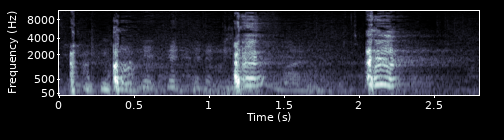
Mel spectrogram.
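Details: Adult man coughing fit while speaking in parliament about the coronavirus's economic impact, later isolated awaiting a coronavirus test result: a run of four short, harsh coughs and throat clears in under three seconds.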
